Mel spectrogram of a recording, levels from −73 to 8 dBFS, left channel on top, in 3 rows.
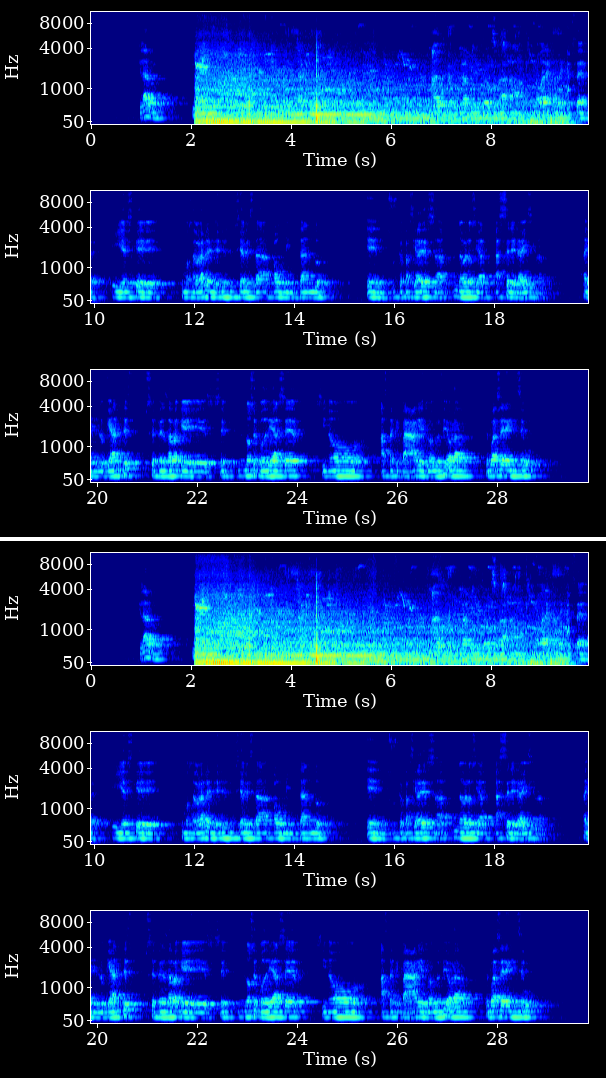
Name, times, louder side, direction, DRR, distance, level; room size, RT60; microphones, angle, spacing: voice 1, 1.0-1.4 2.0-2.5 2.9-5.8 6.8-10.0 10.4-11.3 11.7-14.6 15.5-19.0 19.8-20.7 21.0-24.1 24.4-25.3 25.7-27.4 27.8-28.6, equal, 10° left, -3 dB, 1.4 m, -42 dB
sound 1, 2.1-9.6, right 2 dB, 15° right, 0.3 m, -29 dB
14.5 x 7.7 x 2.9 m, 1.2 s
head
